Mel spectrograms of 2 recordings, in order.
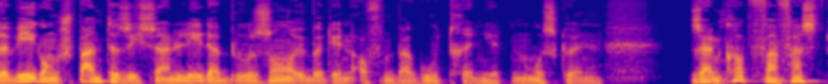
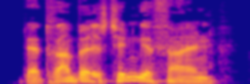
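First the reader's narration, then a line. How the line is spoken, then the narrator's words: Growling. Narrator (German): knurrte der andere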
